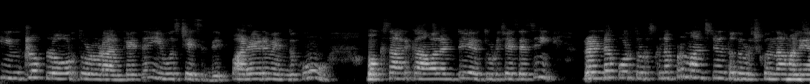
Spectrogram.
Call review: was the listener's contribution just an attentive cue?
No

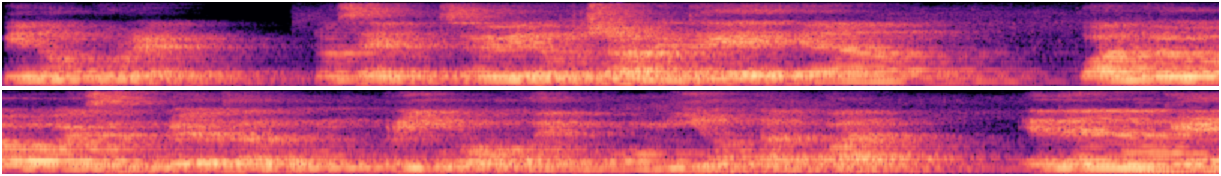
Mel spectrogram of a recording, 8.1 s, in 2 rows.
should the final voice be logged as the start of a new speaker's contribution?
No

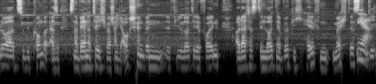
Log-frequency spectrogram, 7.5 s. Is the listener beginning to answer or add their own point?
No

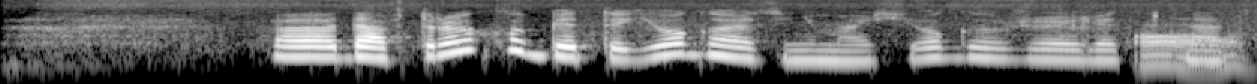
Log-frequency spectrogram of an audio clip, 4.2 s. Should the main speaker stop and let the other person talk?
No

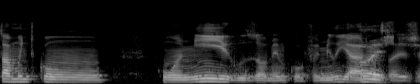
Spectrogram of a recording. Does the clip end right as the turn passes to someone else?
Yes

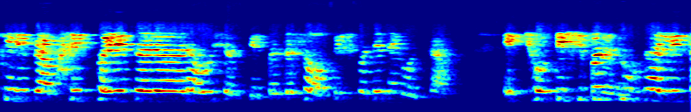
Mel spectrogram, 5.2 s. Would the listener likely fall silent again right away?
Yes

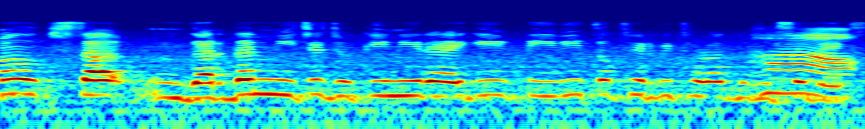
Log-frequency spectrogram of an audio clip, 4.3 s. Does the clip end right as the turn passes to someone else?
Yes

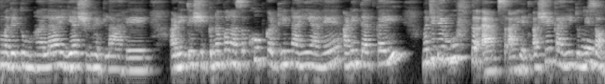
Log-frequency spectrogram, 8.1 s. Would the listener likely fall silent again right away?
No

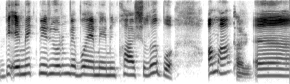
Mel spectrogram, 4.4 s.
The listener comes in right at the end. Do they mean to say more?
No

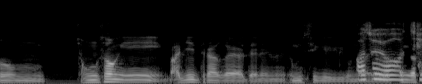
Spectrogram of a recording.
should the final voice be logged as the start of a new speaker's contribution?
Yes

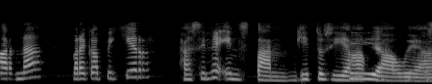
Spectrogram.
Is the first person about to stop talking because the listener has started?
Yes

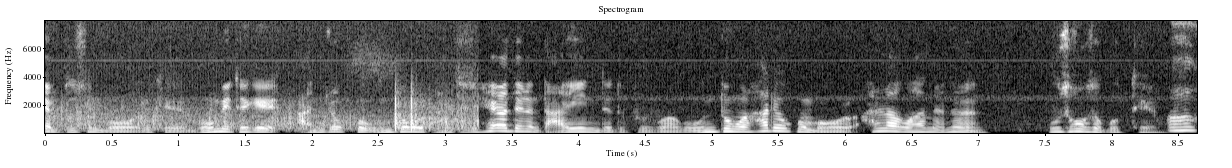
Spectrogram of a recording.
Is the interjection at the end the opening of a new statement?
Yes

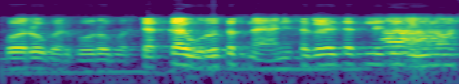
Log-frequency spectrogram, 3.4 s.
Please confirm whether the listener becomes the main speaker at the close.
No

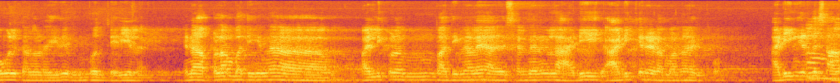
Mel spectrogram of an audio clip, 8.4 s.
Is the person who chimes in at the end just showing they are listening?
Yes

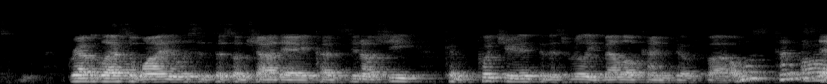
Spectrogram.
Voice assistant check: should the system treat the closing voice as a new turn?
Yes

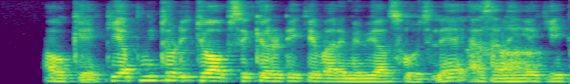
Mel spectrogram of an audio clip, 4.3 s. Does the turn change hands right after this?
Yes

